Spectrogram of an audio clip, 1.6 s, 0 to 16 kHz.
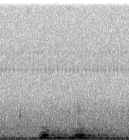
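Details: Great Dane puppies at Puppy Hill, recorded 3 June 2019 in the late afternoon: two short, soft yelping whimpers about half a second apart, with a steady low hum behind them.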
